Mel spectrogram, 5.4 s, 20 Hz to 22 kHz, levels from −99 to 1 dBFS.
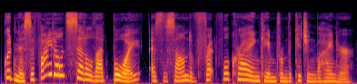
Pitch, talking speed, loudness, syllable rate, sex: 220 Hz, 200 wpm, -19 LUFS, 4.9 syllables/s, female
